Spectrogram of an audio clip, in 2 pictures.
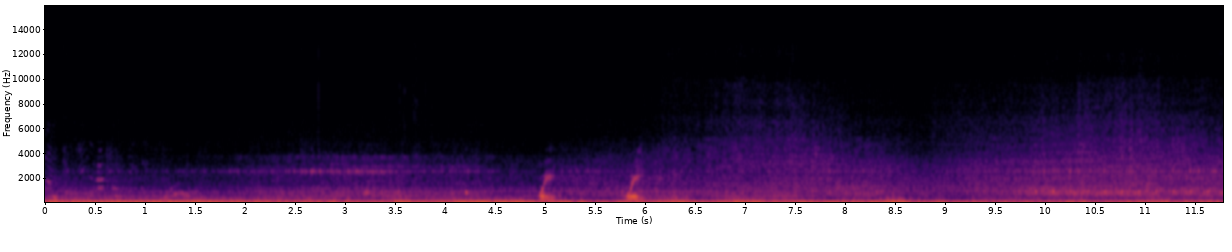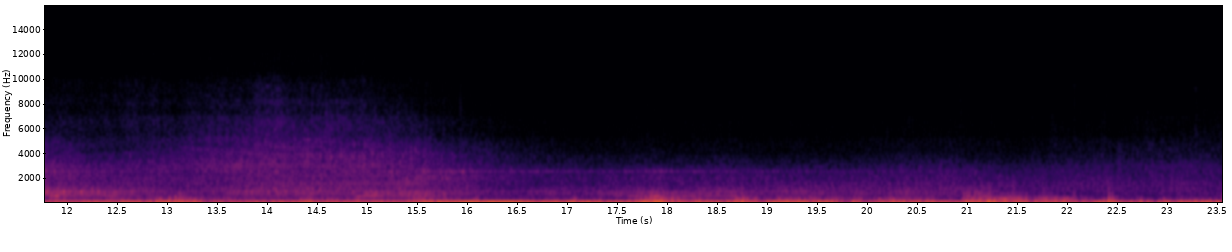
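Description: City street traffic on a slushy road: a steady low engine rumble, with tyre hiss swelling as vehicles pass on the wet pavement, loudest in the middle. Two short chirps about five and six seconds in.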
